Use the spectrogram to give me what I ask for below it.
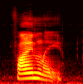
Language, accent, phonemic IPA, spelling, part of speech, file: English, US, /ˈfaɪnli/, finely, adverb, En-us-finely.ogg
- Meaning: 1. So as to produce a fine texture; into small, thin, or delicate pieces 2. In a fine, handsome or attractive way; very well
